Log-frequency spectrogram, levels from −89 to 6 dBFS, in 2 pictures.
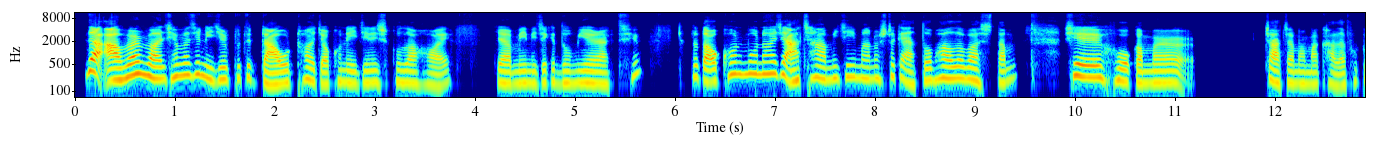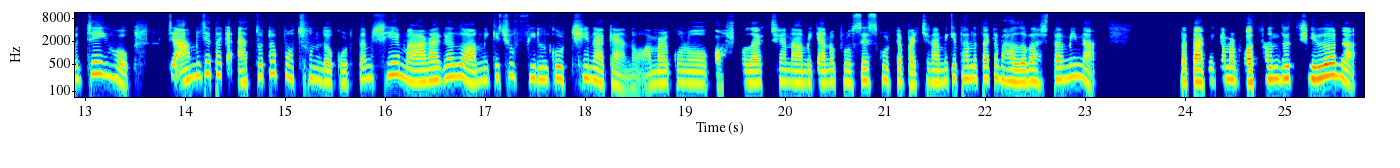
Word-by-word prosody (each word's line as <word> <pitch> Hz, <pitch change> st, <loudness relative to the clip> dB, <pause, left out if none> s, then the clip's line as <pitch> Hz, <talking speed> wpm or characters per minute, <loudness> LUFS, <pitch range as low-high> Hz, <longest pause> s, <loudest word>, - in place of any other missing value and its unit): না, -, -, +12 dB, 0.2 s
আমার 235 Hz, +7 st, +8 dB
মাঝে, 215 Hz, +1 st, +4 dB
মাঝে 265 Hz, +1 st, -1 dB
নিজের 205 Hz, 0 st, -2 dB
প্রতি 220 Hz, +1 st, -7 dB
doubt 155 Hz, +2 st, +6 dB
হয়। 205 Hz, -3 st, 0 dB
যখন 155 Hz, +4 st, -4 dB
এই 160 Hz, -, -5 dB
জিনিসগুলো 170 Hz, 0 st, -4 dB, 0.2 s
হয়। 140 Hz, 0 st, -2 dB, 0.5 s
যে -, -, -5 dB
আমি 160 Hz, +1 st, -5 dB
নিজেকে 170 Hz, +2 st, -7 dB
দমিয়ে 165 Hz, 0 st, -2 dB
রাখছি। 155 Hz, +8 st, -8 dB, 0.6 s
তো -, -, -4 dB
তখন 185 Hz, +11 st, +3 dB
মনে 285 Hz, -1 st, +1 dB
হয় 290 Hz, 0 st, +2 dB
যে, -, -, +6 dB
"আচ্ছা, 210 Hz, +4 st, -5 dB
আমি 205 Hz, +2 st, -6 dB
যেই 235 Hz, -, -3 dB
মানুষটাকে 220 Hz, +2 st, -5 dB
এত 155 Hz, -, -21 dB, 0.2 s
ভালোবাসতাম। 205 Hz, -5 st, 0 dB, 0.6 s
সে 260 Hz, -, +4 dB, 0.4 s
হোক 185 Hz, -3 st, 0 dB
আমার 170 Hz, +1 st, -1 dB, 1.0 s
চাচা, 170 Hz, -3 st, +2 dB
মামা, 155 Hz, 0 st, -4 dB
খালা, 140 Hz, -, -4 dB
ফুফু 180 Hz, +4 st, -10 dB
যেই 285 Hz, -1 st, +1 dB
হোক। -, -, -3 dB, 0.4 s
যে -, -, -1 dB
আমি 235 Hz, +6 st, -3 dB
যে -, -, +2 dB
তাকে 270 Hz, -, -3 dB
এতটা 240 Hz, +10 st, -5 dB
পছন্দ 215 Hz, -3 st, -7 dB, 0.2 s
করতাম, 190 Hz, +5 st, -5 dB
সে 260 Hz, -, -4 dB, 0.2 s
মারা 180 Hz, +2 st, +4 dB
গেল। 235 Hz, +1 st, 0 dB, 0.2 s
আমি 190 Hz, +3 st, -9 dB
কিছু 245 Hz, +3 st, -5 dB
ফিল 220 Hz, -2 st, -4 dB
করছি 215 Hz, +1 st, -1 dB
না -, -, +2 dB
কেন? 130 Hz, -6 st, -5 dB, 0.2 s
আমার 160 Hz, +1 st, -2 dB
কোন 170 Hz, -1 st, -6 dB, 0.3 s
কষ্ট 130 Hz, -2 st, -8 dB, 0.2 s
লাগছে 165 Hz, +2 st, -3 dB
না। -, -, -2 dB
আমি 165 Hz, 0 st, -7 dB
কেন 165 Hz, 0 st, 0 dB
process 175 Hz, +1 st, -4 dB
করতে 190 Hz, -2 st, -3 dB
পারছি 150 Hz, +3 st, -1 dB
না? -, -, -3 dB
আমি 180 Hz, -, -8 dB
কি -, -, +1 dB
তাহলে 215 Hz, +1 st, -2 dB
তাকে 215 Hz, +1 st, +1 dB
ভালোবাসতামই 185 Hz, +5 st, 0 dB
না? -, -, +1 dB, 0.9 s
বা -, -, +2 dB
তাকে 175 Hz, +1 st, +7 dB
কি -, -, -25 dB
আমার 210 Hz, -2 st, +1 dB
পছন্দ 210 Hz, +5 st, +3 dB, 0.2 s
ছিল 215 Hz, 0 st, +3 dB, 0.2 s
না?" -, -, +3 dB
190 Hz, 180 wpm, -24 LUFS, 170-220 Hz, 1.0 s, না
